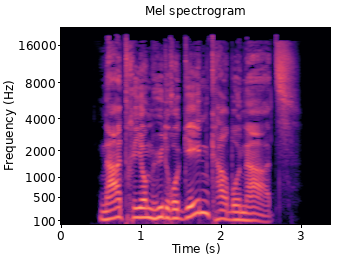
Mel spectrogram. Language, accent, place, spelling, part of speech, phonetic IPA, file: German, Germany, Berlin, Natriumhydrogencarbonats, noun, [ˌnaːtʁiʊmhydʁoˈɡeːnkaʁbonaːt͡s], De-Natriumhydrogencarbonats.ogg
- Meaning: genitive singular of Natriumhydrogencarbonat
